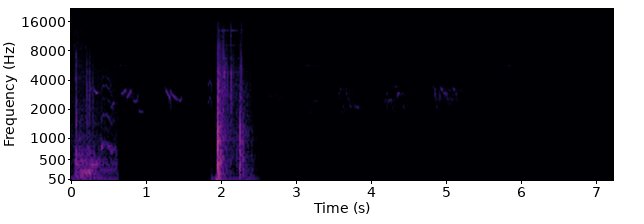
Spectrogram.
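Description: Birds chirping faintly and intermittently, with short scattered calls. About two seconds in comes a single sudden loud sound lasting about half a second.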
